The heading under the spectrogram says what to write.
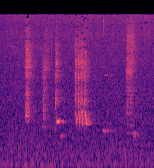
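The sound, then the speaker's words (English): A tui calls on a muddy hiking trail late in the day, a short series of raspy, bursting notes mixed with brief whistled tones, spaced irregularly over a few seconds against quiet outdoor background. “And then she stops and says, "A tui."”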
